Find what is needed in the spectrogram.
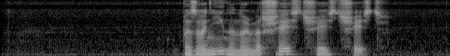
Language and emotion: Russian, neutral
